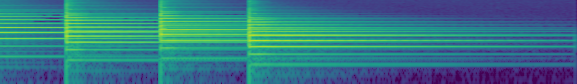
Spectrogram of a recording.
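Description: A huge front doorbell rings out loudly with four resonant chime strikes in quick succession, the last tone lingering and slowly fading away. No voices are heard.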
